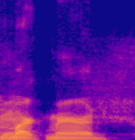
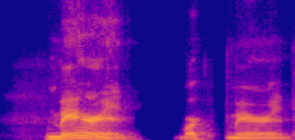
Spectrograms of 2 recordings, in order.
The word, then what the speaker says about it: Mark Maron: I was just watching a stand-up routine with Mark Morin, the WFT podcast guy. Is that what I say his name? Mm-hmm. Right? – Yeah, Mark Maron, I think. – Mark Maron, thank you.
